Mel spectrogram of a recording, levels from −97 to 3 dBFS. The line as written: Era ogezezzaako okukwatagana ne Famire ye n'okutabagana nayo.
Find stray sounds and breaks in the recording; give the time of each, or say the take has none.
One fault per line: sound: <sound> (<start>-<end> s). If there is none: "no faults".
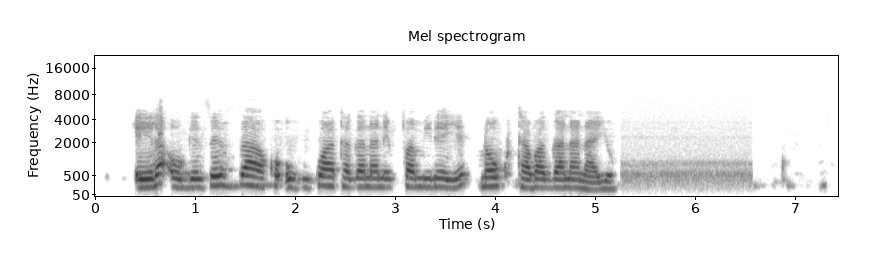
no faults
